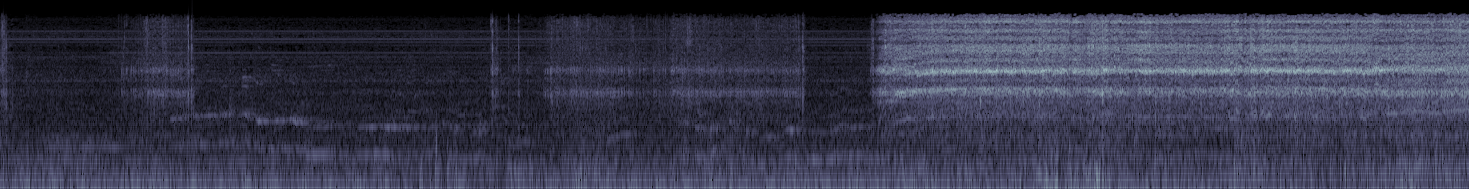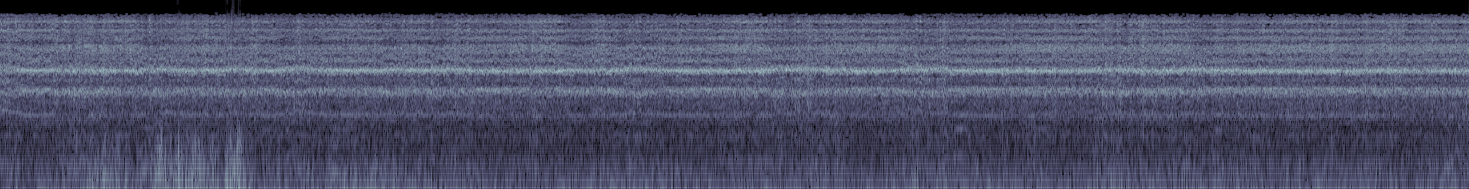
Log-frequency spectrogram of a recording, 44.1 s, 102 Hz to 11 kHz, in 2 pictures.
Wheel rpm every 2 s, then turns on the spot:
0, 10, 0, 0, 10, 20, 60, 160, 160, 160, 160, 160, 160, 160, 160, 160, 160, 160, 160, 160, 160, 160.
2-4 8-12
